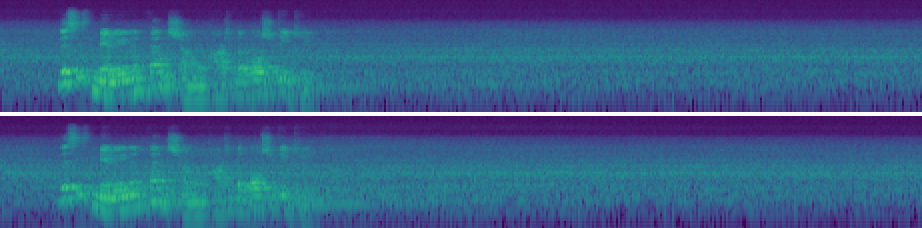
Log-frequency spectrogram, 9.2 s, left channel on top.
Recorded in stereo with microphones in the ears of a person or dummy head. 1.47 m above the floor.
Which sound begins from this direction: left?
A man speaking, at 0.6 s.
